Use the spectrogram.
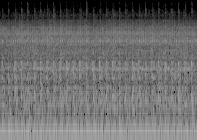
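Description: A petrol engine idling slightly fast on its automatic choke, an even, continuous close-up running drone with a faint rhythmic pulse and no talk.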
